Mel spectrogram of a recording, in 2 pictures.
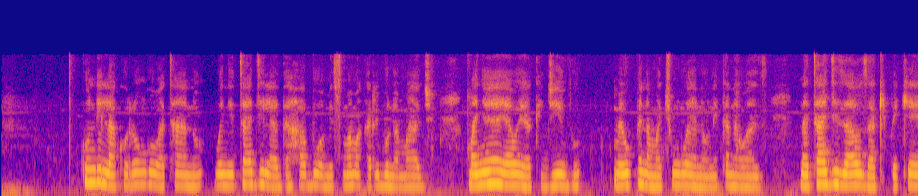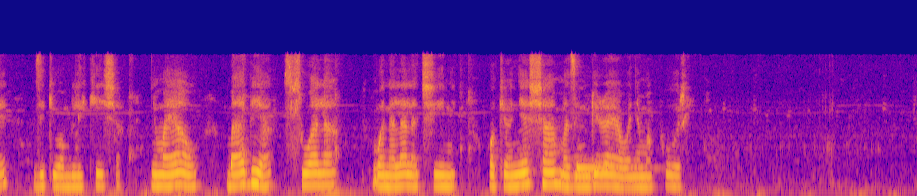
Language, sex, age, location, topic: Swahili, female, 36-49, Nairobi, government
